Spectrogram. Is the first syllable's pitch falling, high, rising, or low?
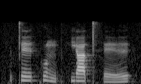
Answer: high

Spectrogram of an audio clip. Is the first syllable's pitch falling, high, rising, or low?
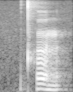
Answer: falling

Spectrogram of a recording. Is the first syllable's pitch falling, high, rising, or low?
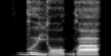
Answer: falling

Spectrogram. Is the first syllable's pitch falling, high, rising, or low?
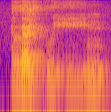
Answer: high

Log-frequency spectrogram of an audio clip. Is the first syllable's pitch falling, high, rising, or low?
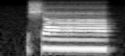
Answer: low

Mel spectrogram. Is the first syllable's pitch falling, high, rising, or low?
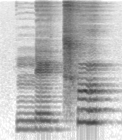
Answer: low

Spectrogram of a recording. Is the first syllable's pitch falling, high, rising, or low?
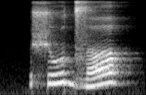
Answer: rising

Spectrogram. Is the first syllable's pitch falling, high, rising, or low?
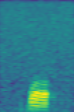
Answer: low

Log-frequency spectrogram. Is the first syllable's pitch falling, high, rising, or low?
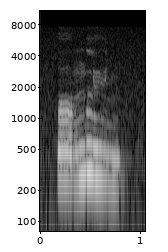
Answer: rising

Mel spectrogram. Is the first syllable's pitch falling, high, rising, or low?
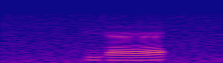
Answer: rising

